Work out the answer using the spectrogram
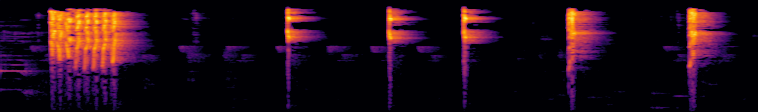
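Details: Lovebird giving long ngekek song with tight pauses, recorded for tutoring; a rapid, harsh, high-pitched pulsed chatter of about ten beats lasting under a second, followed by five sharp single chirps at irregular intervals.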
